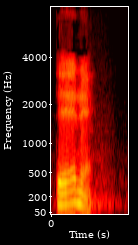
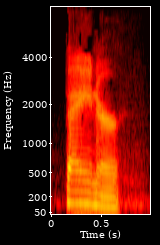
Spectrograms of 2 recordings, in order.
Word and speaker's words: Boehner: How do you pronounce it? And they said, Boehner. I said, that ain't going to happen in the United States. We're not that nuanced. They said, but how is it pronounced in the United States? I said, You don't want to hear this. Boehner.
